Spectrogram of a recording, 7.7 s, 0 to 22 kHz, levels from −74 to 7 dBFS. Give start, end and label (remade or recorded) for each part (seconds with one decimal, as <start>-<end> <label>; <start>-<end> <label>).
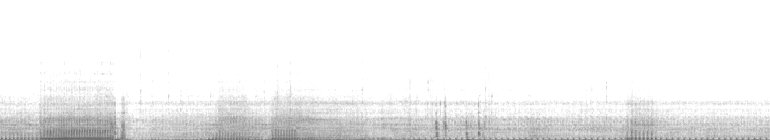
0.0-3.1 recorded; 3.1-4.1 remade; 4.1-7.7 recorded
